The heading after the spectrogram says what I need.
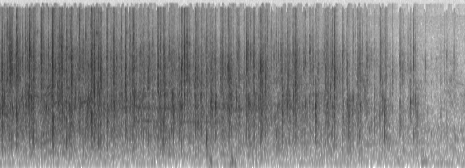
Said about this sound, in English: round of applause to our veterans and first responders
